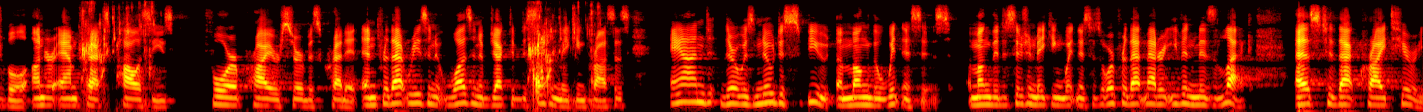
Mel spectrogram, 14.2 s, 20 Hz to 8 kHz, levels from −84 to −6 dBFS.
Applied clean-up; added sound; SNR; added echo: neural mask model Resemble Enhance denoiser.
